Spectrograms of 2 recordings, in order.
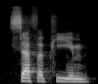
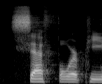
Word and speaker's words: cefepime: simple fourth generation cephalosporin cefepime SEF four p m-- and Pseudomonas has four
